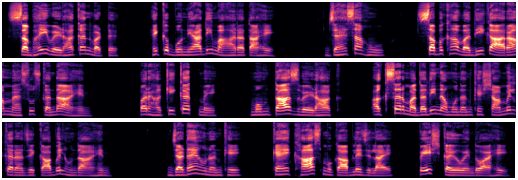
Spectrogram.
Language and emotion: Sindhi, neutral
